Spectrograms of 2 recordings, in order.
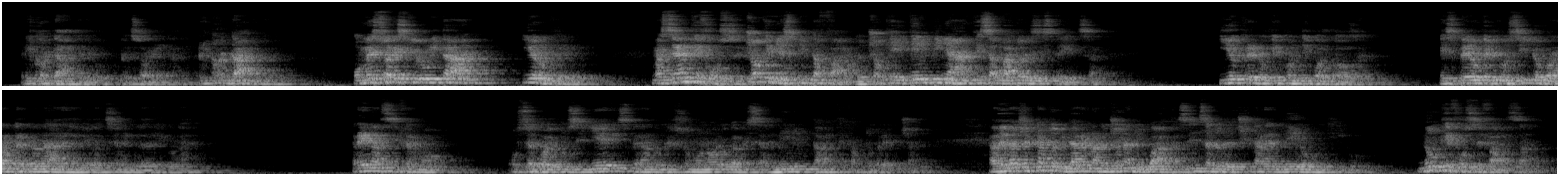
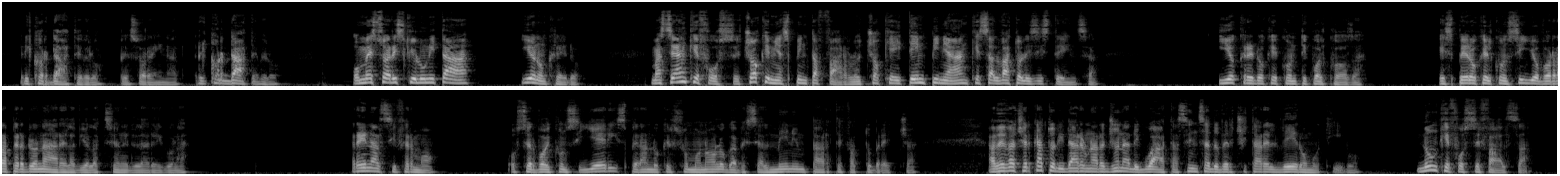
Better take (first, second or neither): second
